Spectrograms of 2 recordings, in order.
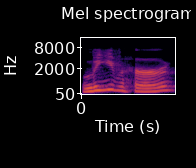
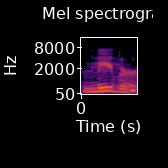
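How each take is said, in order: First: The two words are said separately and carefully. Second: The two words run together quickly into one.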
